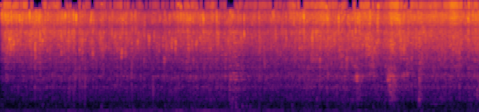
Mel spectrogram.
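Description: Onions frying in oil for chicken biryani, a steady dense sizzle and crackle with occasional stirring sounds, close and continuous with no talking.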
